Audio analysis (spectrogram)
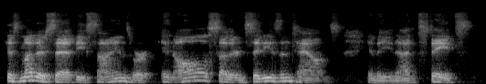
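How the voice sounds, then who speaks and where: A man reads a picture book aloud for children in a medium-pitched voice. His delivery is deliberate and scripted, with key words given clear emphasis. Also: expressive, fairly bright tone. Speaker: read-aloud narrator.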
